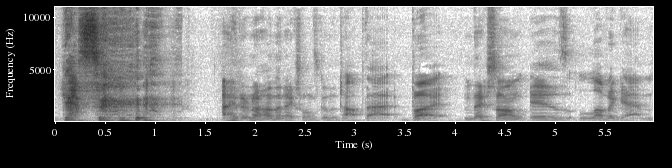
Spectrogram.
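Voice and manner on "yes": loud joyful yes; excited shout. Real, not acted. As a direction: shout it out with joy. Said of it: "jump out of my seat".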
